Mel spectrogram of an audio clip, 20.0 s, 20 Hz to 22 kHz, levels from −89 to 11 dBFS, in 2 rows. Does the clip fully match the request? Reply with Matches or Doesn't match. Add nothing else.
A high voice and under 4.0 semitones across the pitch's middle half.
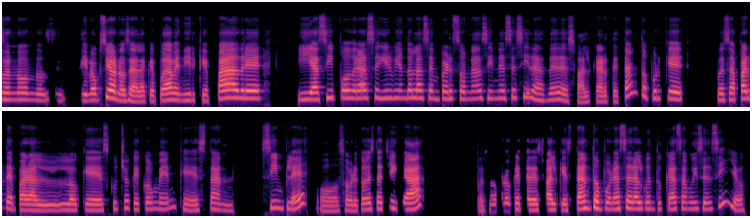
Doesn't match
